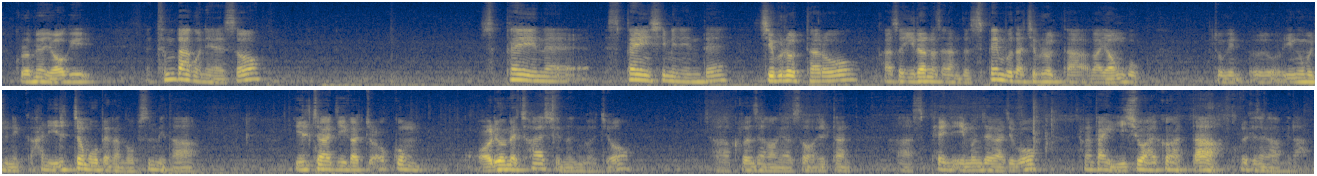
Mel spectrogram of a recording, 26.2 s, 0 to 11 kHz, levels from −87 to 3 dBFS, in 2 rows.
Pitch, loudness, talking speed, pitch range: 115 Hz, -20 LUFS, 265 characters per minute, 105-140 Hz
